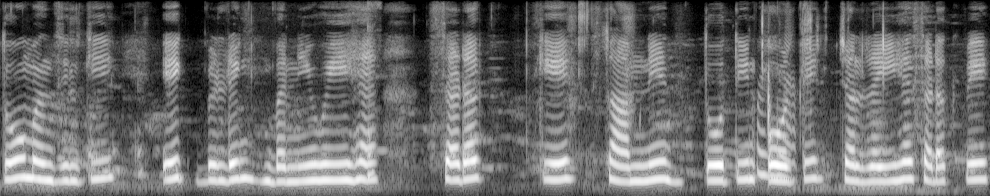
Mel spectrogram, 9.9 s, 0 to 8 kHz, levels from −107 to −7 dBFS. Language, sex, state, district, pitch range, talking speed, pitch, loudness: Hindi, female, Rajasthan, Jaipur, 240-270 Hz, 120 wpm, 255 Hz, -16 LUFS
